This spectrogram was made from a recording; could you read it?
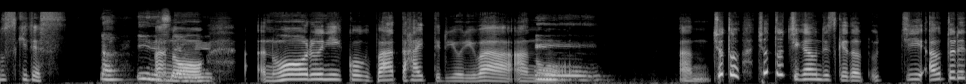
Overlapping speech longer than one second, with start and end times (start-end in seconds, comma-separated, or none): none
